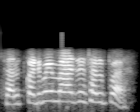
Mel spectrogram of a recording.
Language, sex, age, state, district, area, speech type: Kannada, female, 60+, Karnataka, Belgaum, rural, conversation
